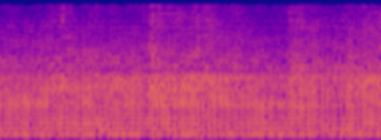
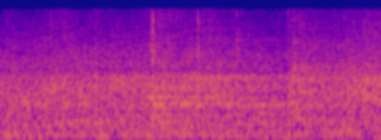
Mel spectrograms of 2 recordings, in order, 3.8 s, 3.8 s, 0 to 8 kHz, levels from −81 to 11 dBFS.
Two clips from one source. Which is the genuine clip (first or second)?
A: second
